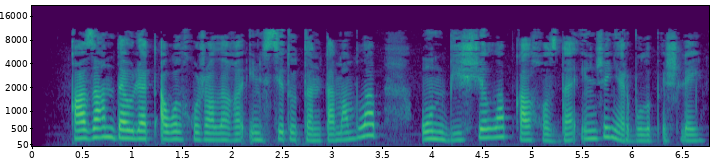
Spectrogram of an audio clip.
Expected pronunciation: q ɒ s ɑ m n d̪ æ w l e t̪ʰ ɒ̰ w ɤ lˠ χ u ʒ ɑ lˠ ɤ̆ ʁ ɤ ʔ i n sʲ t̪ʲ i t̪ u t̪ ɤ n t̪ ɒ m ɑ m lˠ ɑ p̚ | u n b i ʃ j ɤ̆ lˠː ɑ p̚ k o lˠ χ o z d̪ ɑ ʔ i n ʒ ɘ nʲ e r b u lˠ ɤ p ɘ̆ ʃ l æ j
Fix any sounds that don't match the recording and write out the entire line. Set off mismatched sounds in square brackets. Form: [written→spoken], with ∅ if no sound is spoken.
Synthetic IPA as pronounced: q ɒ [s→z] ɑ [m→∅] n d̪ æ w l [e→æ] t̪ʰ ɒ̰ w ɤ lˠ χ u ʒ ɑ lˠ ɤ̆ ʁ ɤ ʔ i n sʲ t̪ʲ i t̪ u t̪ ɤ n t̪ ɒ m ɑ m lˠ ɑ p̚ | u n b i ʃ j ɤ̆ lˠː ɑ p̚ k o lˠ χ o z d̪ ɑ ʔ i n ʒ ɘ nʲ e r b u lˠ ɤ p ɘ̆ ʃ l æ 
